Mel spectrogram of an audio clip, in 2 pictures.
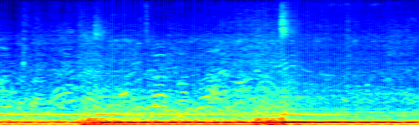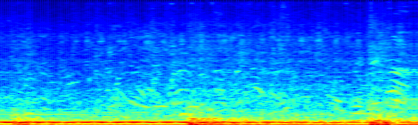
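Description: Large hanging gong struck with a mallet about a second in and again about three seconds in, each stroke ringing on as a loud, slowly pulsing low hum that fades gradually.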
